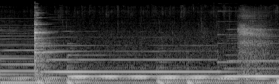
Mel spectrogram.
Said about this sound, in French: Tu vois, il y a toujours la pluie.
